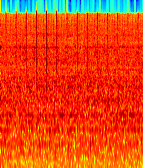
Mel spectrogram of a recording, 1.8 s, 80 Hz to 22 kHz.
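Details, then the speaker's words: 2002 Nissan Sentra 1.8L with P0300: sharp, regular snapping about eight times a second over a quiet idle. With the coil lifted, spark jumps outside the plug to a test light; it had been arcing in the plug hole, nearly a dead cylinder. "we see that the spark is actually jumping to this test light so this is why we need all this vehicle was misfiring it was arcing inside the spark plug hole"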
